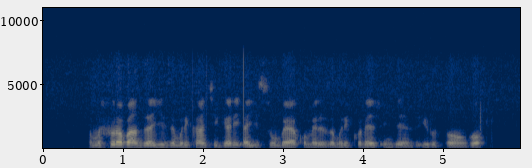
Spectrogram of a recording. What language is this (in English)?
Kinyarwanda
